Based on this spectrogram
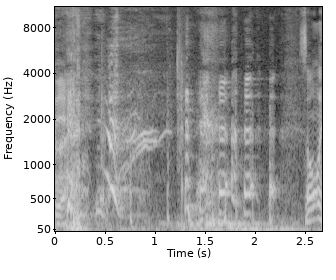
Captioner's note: laughing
